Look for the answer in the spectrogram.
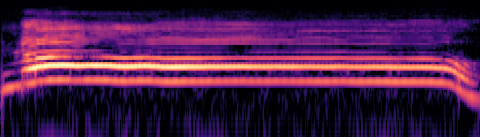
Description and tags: nooo with formant shift
long-no, request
